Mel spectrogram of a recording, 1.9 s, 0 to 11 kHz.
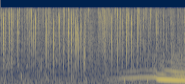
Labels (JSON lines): {"label": "biophony, cascading saw", "recorder": "SoundTrap 600 or HydroMoth"}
